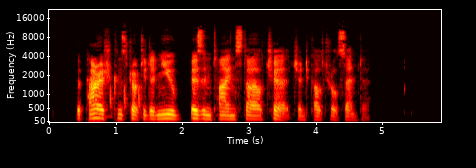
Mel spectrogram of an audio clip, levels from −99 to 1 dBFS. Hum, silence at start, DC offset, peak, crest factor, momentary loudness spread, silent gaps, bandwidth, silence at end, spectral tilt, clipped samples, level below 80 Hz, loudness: none; 0.4 s; under 0.1%; -12 dBFS; 26 dB; 15 LU; 1.99-2.12 s; 12.5 kHz; 1.35 s; -3 dB/octave; under 0.1%; -80 dBFS; -35 LUFS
